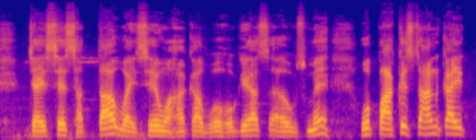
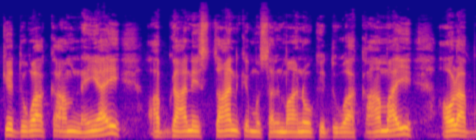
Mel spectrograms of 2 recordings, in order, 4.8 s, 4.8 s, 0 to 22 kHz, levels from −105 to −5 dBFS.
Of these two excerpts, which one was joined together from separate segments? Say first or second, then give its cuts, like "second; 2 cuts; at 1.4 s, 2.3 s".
first; 1 cut; at 3.4 s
